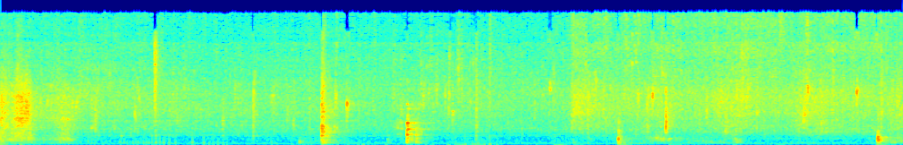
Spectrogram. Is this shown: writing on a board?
no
